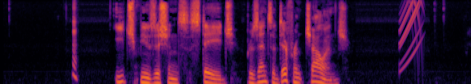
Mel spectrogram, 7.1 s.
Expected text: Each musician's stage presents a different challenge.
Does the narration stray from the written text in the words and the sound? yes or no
yes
